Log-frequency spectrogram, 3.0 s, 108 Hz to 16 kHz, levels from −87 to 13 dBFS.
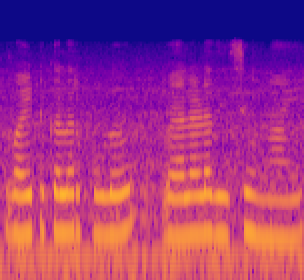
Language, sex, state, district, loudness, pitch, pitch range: Telugu, female, Telangana, Mahabubabad, -14 LUFS, 245 Hz, 235-250 Hz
